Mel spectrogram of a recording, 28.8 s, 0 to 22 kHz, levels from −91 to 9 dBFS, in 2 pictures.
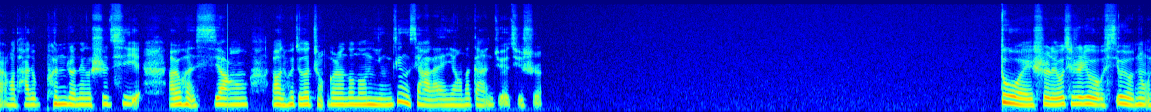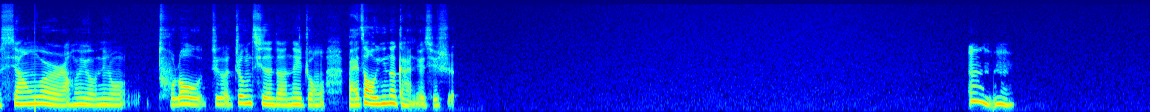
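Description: A recorder or processor handling the speech in chunks of about 4 s likely drops a few milliseconds each time it hands over, so audio is missing between chunks, giving brief butt-joined skips at 2.84, 14.82, 18.82, 22.81 and 26.80 s.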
